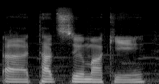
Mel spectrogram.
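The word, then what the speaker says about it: 竜巻: Between it's pronounced Tatsumaki, and it's composed by, which is dragon, and to roll up.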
